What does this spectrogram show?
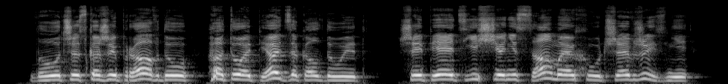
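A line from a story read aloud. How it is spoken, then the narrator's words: Eerie sepulchral mocking warning. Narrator (Russian): предупредил из-за зеркалья насмешник Рент, завывально загробным голосом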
